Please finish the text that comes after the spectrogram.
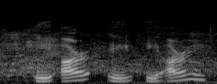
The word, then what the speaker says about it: Era: Yeah, and that was the play I was telling you about earlier where Dallas – E-R-A? It is pronounced Era.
